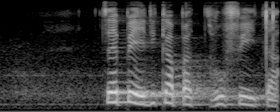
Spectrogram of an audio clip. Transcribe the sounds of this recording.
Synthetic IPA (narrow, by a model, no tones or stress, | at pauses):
t͡sʼepʼedikʼapʼaʊfɪːtʼa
